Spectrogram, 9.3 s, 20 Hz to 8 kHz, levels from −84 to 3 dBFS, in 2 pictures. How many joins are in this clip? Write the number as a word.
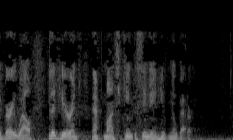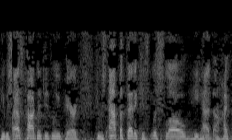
six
